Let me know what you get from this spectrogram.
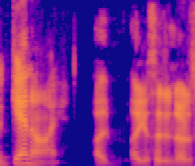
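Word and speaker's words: Gennai: Also, something I found interesting is that Azulongmong, so in the dub, he says Jedi, but he pronounces it like the original does with a hard G, so Genai.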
